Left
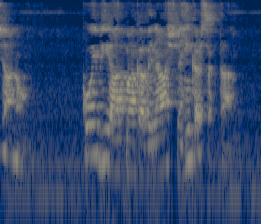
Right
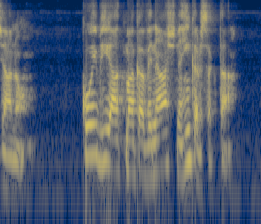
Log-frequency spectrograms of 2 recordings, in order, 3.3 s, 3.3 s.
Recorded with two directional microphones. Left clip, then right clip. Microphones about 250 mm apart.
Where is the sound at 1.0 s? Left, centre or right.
Right.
